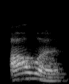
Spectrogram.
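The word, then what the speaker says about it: hour: क्योंकि ये जो है, इस हेच का साइलेंट जो है, साउंड, हेच का जो साउंड है वो साइलेंट है। यहाँ पे क्या बोल रहे हैं आप? आवर, आ ओ का साउंड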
